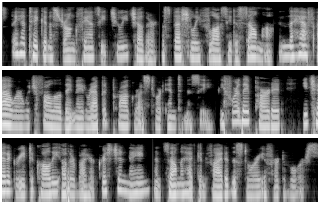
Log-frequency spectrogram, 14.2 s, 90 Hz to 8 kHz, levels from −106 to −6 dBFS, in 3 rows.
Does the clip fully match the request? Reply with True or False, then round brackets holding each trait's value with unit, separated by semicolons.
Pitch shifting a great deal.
False (2.8 semitones)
